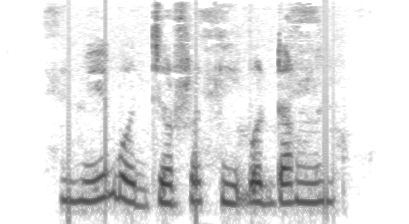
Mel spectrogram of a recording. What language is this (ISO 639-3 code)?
mua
